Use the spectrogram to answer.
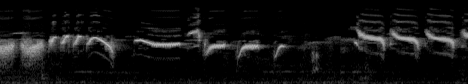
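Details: Chinese hwamei practicing its morning song: loud, varied whistles, a buzzy opening, then long slurred and falling notes, a short pause with a soft click, and a final series of ringing up-down whistles.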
